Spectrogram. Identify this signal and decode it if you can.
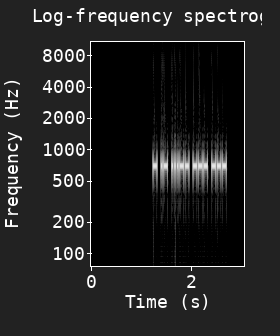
Morse code, heard as a keyed tone, about 46 wpm, 700 Hz. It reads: TA3OO
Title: DXCC-100 Call Signs - 5 Characters - 45wpm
